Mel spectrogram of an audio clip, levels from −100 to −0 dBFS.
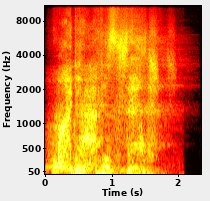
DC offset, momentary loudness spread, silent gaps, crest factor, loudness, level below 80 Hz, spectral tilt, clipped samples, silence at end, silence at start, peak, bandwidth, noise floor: under 0.1%; 12 LU; none; 14 dB; -13 LUFS; -22 dBFS; -3.5 dB/octave; under 0.1%; 0.4 s; 0 s; 0 dBFS; 11 kHz; -38 dBFS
